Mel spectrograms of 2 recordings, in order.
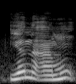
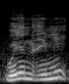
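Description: First: ينعم with a short a on the ع, "yan'amu"; with fatha. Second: وينعم with a short i on the ع, "wa-yan'imu"; with kasra. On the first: Teacher showing the regular form, fatha on ع. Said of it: "بالفتح المقيس". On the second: Teacher showing the irregular form, kasra on ع. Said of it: "بالكسر الشاذ". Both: Shown as a demonstration.

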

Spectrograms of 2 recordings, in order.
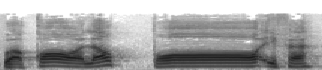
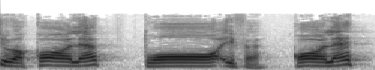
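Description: First: وقالت طائفة with the ت merged into a doubled ط, slow; full assimilation. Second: وقالت طائفة with the ت pronounced separately; wrong clear t. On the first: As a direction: drop the ت and press the ط of طائفة. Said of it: "أقول إيه؟". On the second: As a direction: keep a clear ت in قالت before طائفة. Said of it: "ما أقولش". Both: Shown as a demonstration.

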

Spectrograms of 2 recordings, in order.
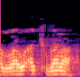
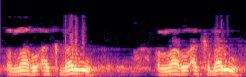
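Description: First: الله أكبر ending in a clear a, as أكبرا; with fatha. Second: الله أكبر ending in a clear u, as أكبرو; with damma. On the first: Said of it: "الفتحة". (الله أكبرَ بالفتحة) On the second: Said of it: "لأنه الضمة بتكون". (الله أكبرُ بالضمة) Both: Shown as a demonstration.

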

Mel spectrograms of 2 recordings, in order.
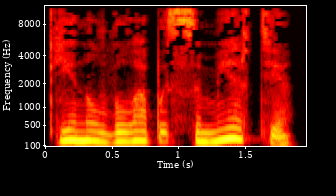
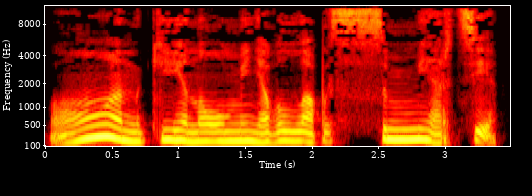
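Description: First: Slow, dazed disbelieving question; understated shock; stunned echo. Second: Slow, loud beast accusation; heavily drawn-out creature voice; Никс. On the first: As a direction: repeat it slowly, struggling to take it in. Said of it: "выпадая из реальности от услышанного". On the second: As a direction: wail it out word by word like a wronged creature. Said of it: "продолжал Никс". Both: Acted.

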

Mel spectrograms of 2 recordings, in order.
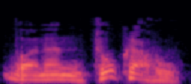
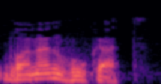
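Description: First: "ظننتكه" said slowly as the right order; correct form. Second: "ظننهكت" said as the clumsy reversed order; awkward wrong form. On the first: Teacher gives students the correct "ظننتكه" slowly. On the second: Teacher contrasts "ظننهكت" with the correct form for students. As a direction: sound out "ظننهكت" as the ugly wrong version. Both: Shown as a demonstration. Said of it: "الطبع ينفر منها".

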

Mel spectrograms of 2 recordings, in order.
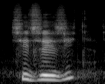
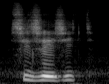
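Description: First: "S'ils hésitent?" with the pitch rising at the end; questioning echo. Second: Said in the usual way. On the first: A narrator's reading. Captain questioning the queen's order, "S'ils hésitent?" as a rising echo.

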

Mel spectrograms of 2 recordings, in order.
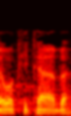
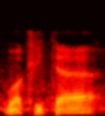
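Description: First: "وكتابة" with an a vowel on the ب; fatha on ba. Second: "وكتابه" with an i vowel under the ب; misprinted kasra. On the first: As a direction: read "وكتابة" as wa-kitāba, open vowel after the b. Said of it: "بفتح الباء". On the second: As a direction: read "وكتابه" as wa-kitābi-h, kasra on the ba. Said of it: "تحت الباء وضع كسرة". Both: Shown as a demonstration.

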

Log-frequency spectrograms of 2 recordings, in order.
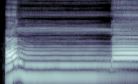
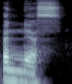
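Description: First: الناس with a slow, sustained nn; nasal ghunna. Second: Said in the usual way. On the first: Shown as a demonstration. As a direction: hold the doubled n of الناس in a long nasal hum. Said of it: "لكن أقول". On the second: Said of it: "هنا لا أقول".

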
